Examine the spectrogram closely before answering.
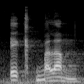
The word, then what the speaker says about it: Ek Balaam: How do we pronounce it? Ek Ballam.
